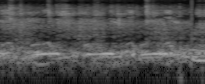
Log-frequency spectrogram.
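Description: A pair of large pigeons coo softly and repeatedly up close, low rolling calls in a steady rhythm with light rustling behind.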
